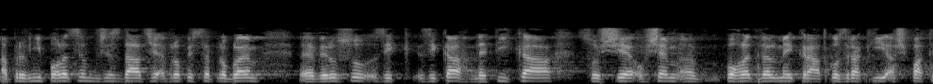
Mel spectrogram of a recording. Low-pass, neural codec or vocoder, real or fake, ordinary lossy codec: 5.4 kHz; none; real; none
